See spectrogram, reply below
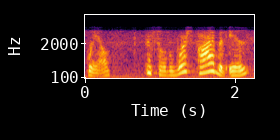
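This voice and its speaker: A woman's voice: medium pitch, very animated, normal speed, slightly rough. An actress playing an eager, chattering little girl in 1930s radio drama, telling tales in childish, insistent run-on sentences. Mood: important, insistent. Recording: tinny, hissy old 1930s radio recording.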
